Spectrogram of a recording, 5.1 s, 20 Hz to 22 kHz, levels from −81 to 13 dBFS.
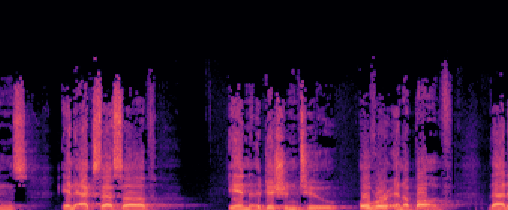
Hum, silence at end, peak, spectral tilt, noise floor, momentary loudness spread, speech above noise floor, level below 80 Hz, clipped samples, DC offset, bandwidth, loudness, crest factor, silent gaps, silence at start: none; 0 s; 0 dBFS; -3 dB/octave; -48 dBFS; 12 LU; 35 dB; -48 dBFS; under 0.1%; under 0.1%; 16 kHz; -12 LUFS; 14 dB; none; 0 s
